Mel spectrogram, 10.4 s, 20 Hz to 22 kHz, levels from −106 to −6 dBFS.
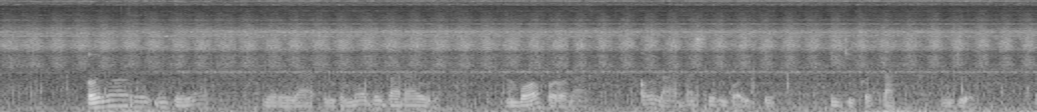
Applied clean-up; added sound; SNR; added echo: none; Waves, surf + Boiling; -4 dB; none.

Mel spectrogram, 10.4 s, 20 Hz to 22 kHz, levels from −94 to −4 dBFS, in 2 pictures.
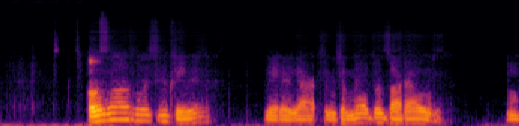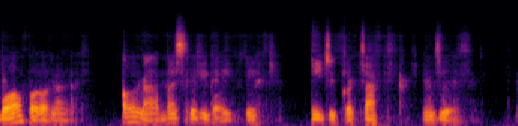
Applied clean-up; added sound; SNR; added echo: neural mask model DeepFilterNet 3.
